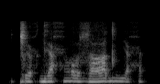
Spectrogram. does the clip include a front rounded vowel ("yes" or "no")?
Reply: yes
